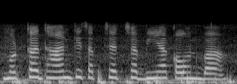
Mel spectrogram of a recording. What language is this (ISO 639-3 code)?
bho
